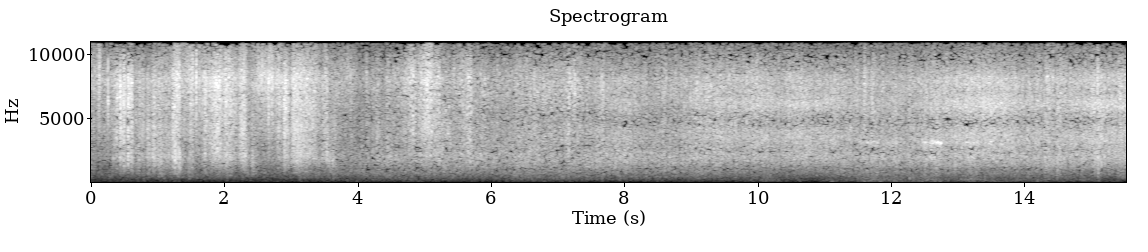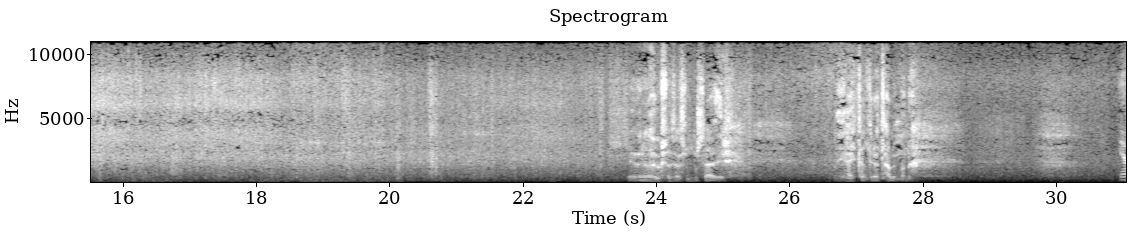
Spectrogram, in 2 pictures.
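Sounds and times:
steady outdoor hiss: 0.0 - 31.0.

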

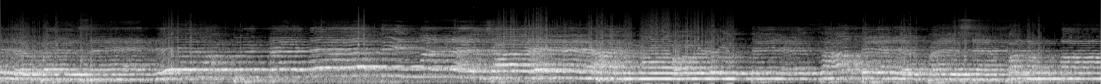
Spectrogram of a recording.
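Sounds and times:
men chanting into microphones: 0.0 - 11.0.

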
